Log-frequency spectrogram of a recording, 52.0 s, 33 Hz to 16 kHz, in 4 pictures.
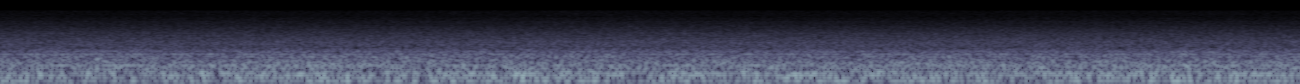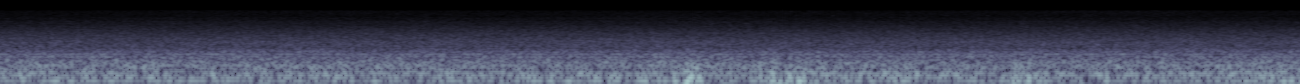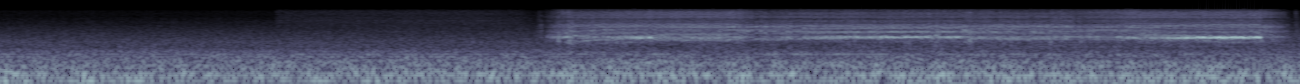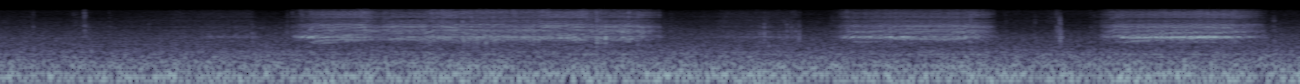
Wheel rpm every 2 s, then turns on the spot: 0, 0, 0, 0, 0, 0, 0, 0, 0, 0, 0, 0, 0, 0, 0, 20, 110, 110, 110, 30, 20, 100, 70, 40, 40, 60.
38-40 48-50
